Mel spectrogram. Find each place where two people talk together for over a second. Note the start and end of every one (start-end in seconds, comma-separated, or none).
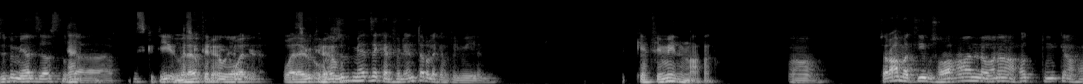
1.6-3.5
